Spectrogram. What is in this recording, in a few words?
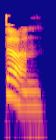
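"done", English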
